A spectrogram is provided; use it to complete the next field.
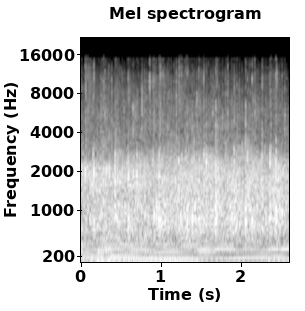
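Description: A crowd claps steadily throughout, a dense wash of many hands with no clear rhythm, moderately loud, with a faint low hum underneath.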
